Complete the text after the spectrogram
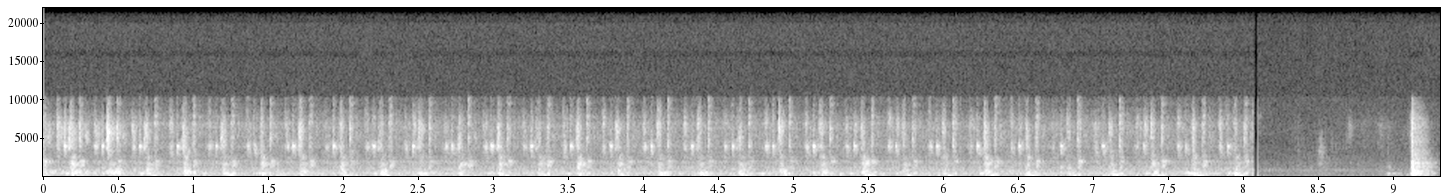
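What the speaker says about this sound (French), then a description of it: "je vais venir faire une surpiqûre tout autour de ma fermeture" A sewing machine topstitches around the zipper of a fabric vanity case, a fast, even mechanical stitching rhythm running continuously and close by, then stopping abruptly near the end.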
